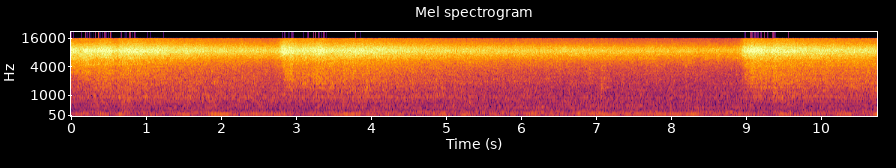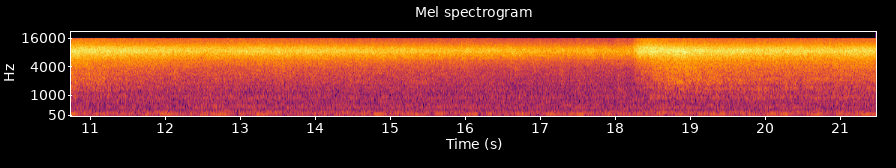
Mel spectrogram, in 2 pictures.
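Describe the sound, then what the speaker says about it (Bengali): Fish fry in hot oil in a pan, a loud, dense and continuous hissing sizzle held close throughout, swelling briefly several times as pieces are added or turned, with no talk. "এবার মাছগুলো ভেজে নিই।"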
